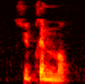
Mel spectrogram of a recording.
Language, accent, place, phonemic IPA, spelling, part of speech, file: French, France, Lyon, /sy.pʁɛm.mɑ̃/, suprêmement, adverb, LL-Q150 (fra)-suprêmement.wav
- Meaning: supremely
